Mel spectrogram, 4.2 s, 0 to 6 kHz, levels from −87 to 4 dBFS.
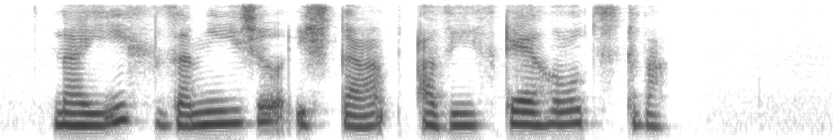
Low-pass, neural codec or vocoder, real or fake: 5.4 kHz; codec, 44.1 kHz, 3.4 kbps, Pupu-Codec; fake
